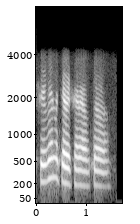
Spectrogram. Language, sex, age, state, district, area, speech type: Maithili, female, 60+, Bihar, Saharsa, rural, conversation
